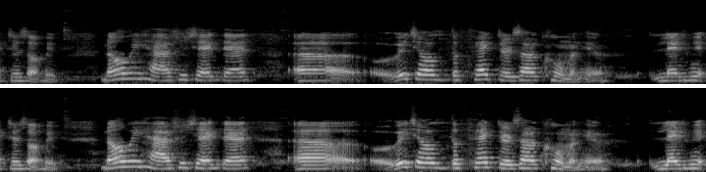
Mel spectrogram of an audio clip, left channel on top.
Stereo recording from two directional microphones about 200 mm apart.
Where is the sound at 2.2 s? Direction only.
35° right (ahead or behind).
